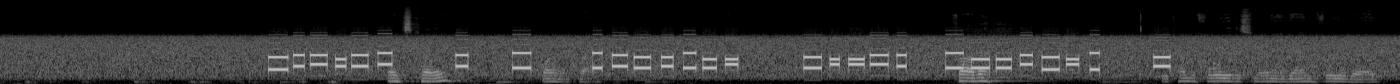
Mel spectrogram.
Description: DTMF, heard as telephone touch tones, dialled by hand, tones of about 150 ms, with phone line noise. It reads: 29#79D 9 B B958B4* 5**#9 B44#2*A 8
